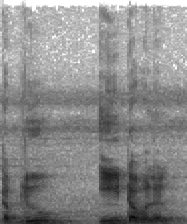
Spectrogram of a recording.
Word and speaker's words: whale: Again, WHALE and WELL are nearly same in pronunciation. They are pronounced as well.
